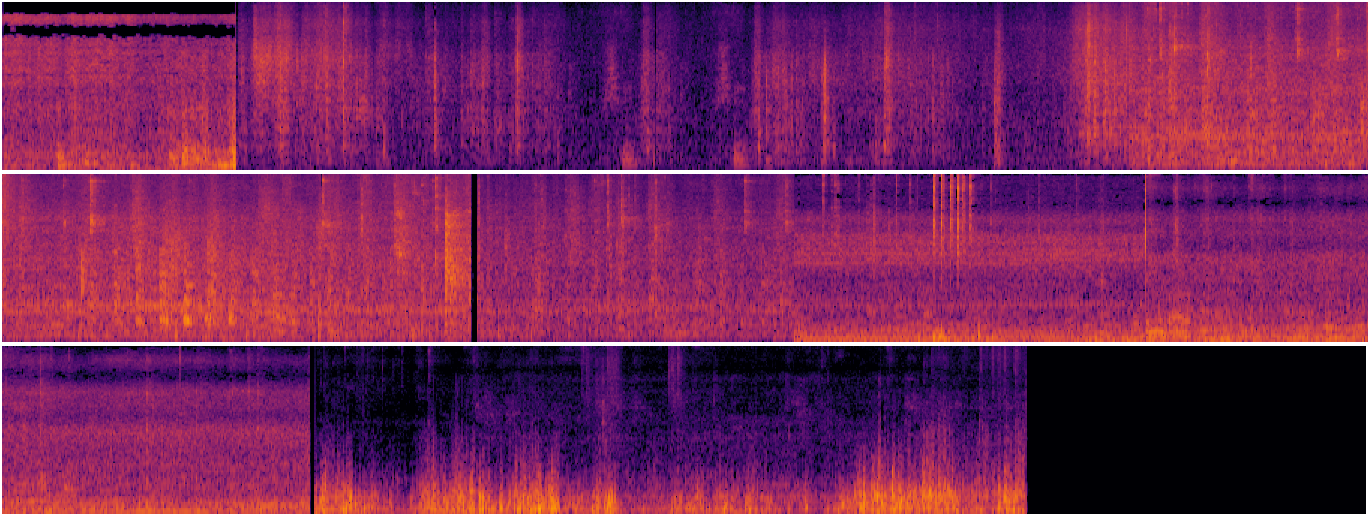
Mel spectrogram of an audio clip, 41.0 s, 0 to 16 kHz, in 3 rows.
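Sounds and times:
wind buffeting microphone: 30.4 - 37.6.

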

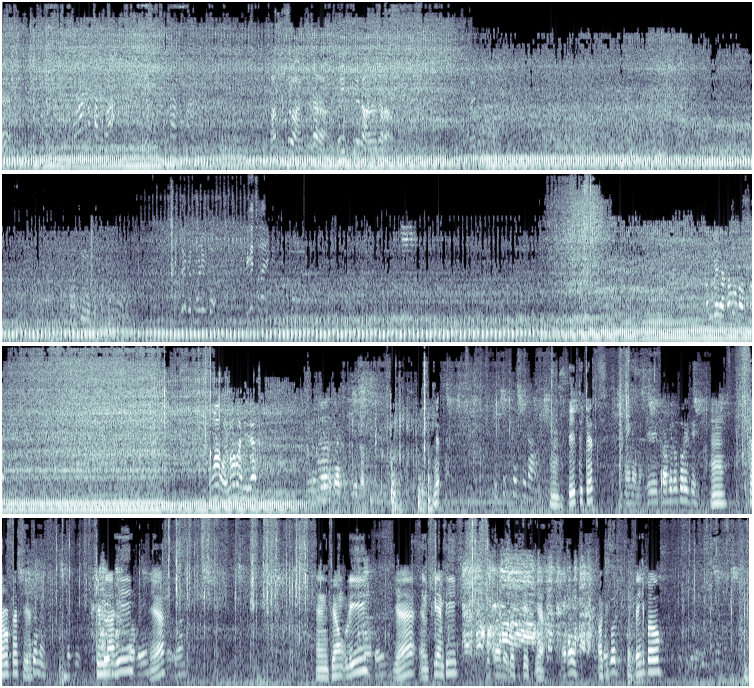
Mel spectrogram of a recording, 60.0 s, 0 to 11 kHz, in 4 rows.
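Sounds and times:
motorcycle engine droning: 0.0 - 48.8.

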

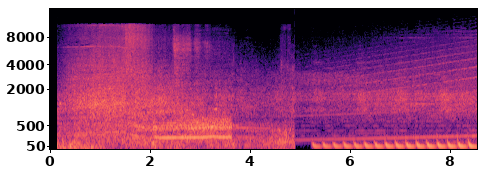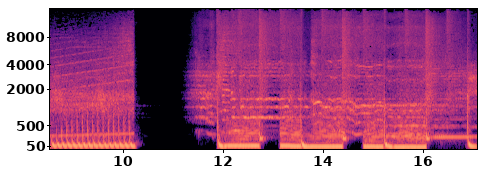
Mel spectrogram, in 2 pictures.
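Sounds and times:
electronic dance music: 4.9 - 10.3, 11.9 - 17.0.

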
